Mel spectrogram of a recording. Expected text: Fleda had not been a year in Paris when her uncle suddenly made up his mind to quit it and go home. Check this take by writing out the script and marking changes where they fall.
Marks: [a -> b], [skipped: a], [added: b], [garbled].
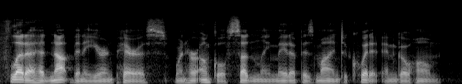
Fleda had not been a year in Paris when her uncle suddenly made up his mind to quit it and go home.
